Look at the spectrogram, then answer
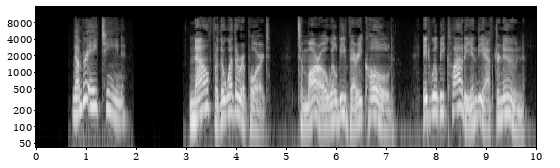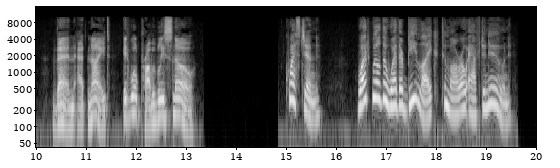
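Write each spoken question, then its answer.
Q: What will the weather be like tomorrow afternoon?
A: Cloudy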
